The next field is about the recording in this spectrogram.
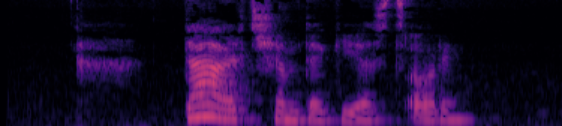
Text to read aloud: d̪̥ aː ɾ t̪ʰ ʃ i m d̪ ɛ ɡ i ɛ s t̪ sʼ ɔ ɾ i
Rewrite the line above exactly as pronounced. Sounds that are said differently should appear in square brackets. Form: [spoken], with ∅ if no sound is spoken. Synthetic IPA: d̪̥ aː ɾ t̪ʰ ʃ [ɛ] m d̪ ɛ ɡ i [a] s t̪ sʼ ɔ ɾ i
